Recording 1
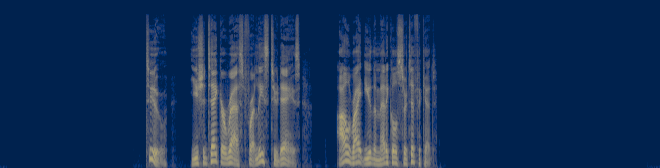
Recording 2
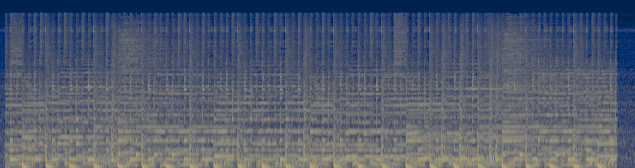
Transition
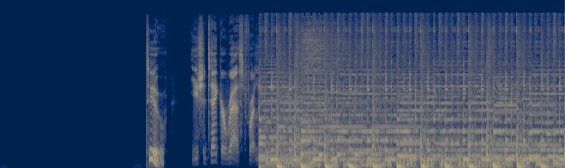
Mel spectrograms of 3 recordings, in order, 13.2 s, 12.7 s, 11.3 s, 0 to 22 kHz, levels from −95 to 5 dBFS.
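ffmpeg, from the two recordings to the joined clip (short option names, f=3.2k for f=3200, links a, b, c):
-filter_complex "[0:a]asettb=1/sr,asplit=3[a][b][c];[a]atrim=end=3.284[d];[b]atrim=start=3.28:end=5.18,asetpts=PTS-STARTPTS,afade=t=in:d=0.004:c=qsin,afade=t=out:st=1.896:d=0.004:c=qsin,highpass=1.3k[e];[c]atrim=start=5.176[f];[d][e]acrossfade=d=0.004:c1=hsin:c2=qsin[g];[g][f]acrossfade=d=0.004:c1=qsin:c2=hsin,apad=whole_dur=11.3,atrim=end=11.3,atrim=end=5.182[h];[1:a]atrim=start=1.518:end=7.64[i];[h][i]acrossfade=d=0.004:c1=hsin:c2=hsin"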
